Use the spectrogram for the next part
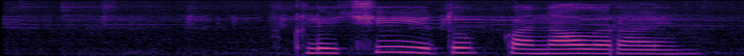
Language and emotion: Russian, neutral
